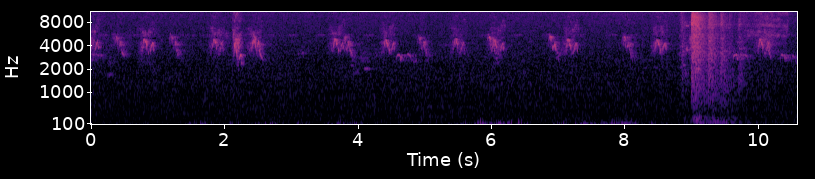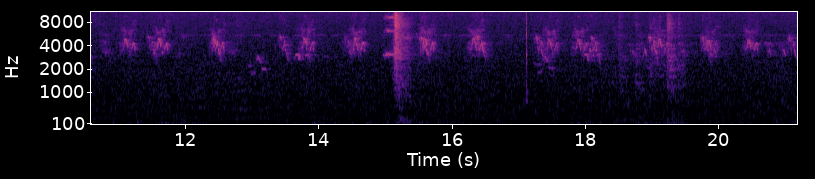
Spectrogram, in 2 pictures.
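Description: Small birds chirping over and over in short high calls, over a low uneven rumble. A brief loud hiss about nine seconds in and a sharp click about fifteen seconds in.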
